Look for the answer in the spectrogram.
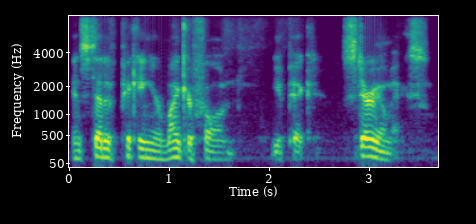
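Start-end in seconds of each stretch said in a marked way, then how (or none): none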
